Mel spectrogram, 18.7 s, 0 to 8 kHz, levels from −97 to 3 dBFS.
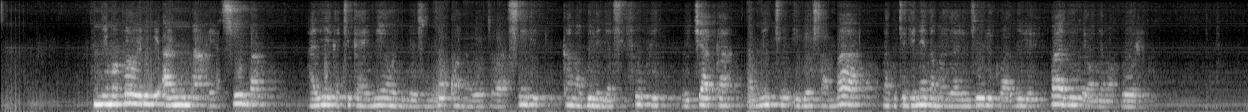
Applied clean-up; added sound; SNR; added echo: neural separator model SepFormer DNS4.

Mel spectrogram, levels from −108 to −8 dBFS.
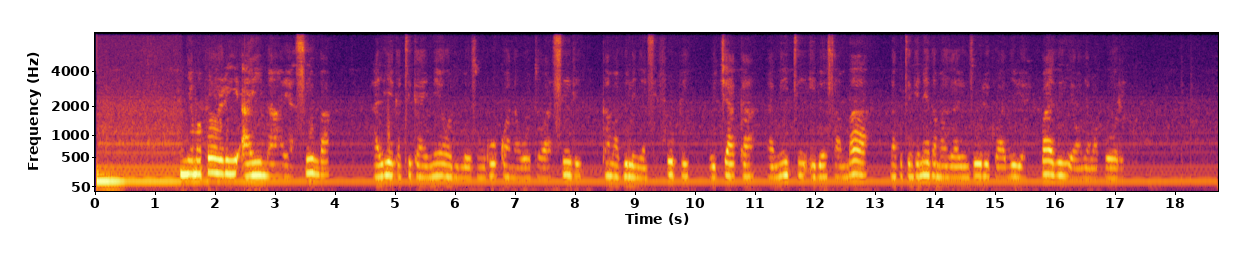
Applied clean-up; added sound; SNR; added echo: none; none; none; none.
